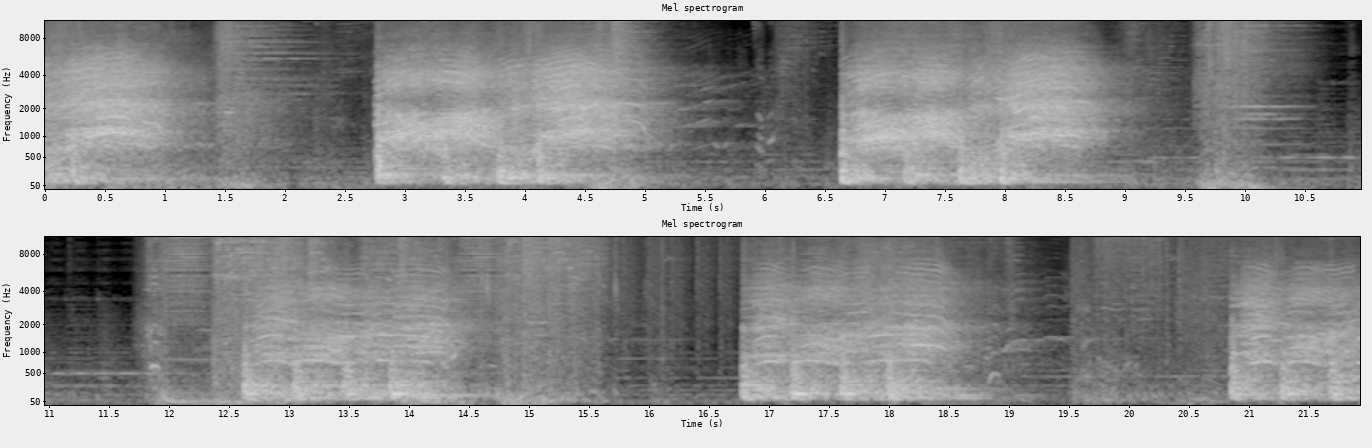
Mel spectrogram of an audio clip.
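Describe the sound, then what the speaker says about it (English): Crowds of esports fans at the KPL grand finals roar and chant in loud bursts that rise and fall several times, broken by short lulls of quieter arena noise. "Both sets of fans cheering for their team"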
